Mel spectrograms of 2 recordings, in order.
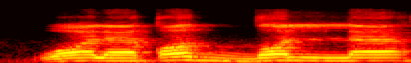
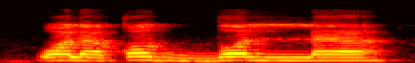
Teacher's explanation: Dal tak ada mati, tanda mati, depannya ada sadu, fahamlah di sini maknanya tuan-tuan dan puan-puan jangan bunyikan dal lagi. Tapi terus sebut huruf dad.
